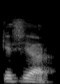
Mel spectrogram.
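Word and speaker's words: cashier: পাশে আছে একটা ওয়ার্ড কেশিয়ার, হ্যাঁ এখানে কিন্তু ইয়ের হচ্ছে না, এখানে ইয়া হচ্ছে, হ্যাঁ কেশিয়ার, আয়ের উচ্চারণ রসই ঠিকই আছে, বাট ইয়ের উচ্চারণটা একার না হয়ে আকার হয়ে গেছে, কে শিয়ার।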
